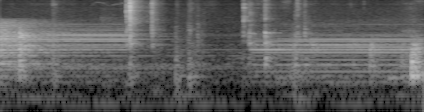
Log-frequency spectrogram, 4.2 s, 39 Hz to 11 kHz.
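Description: Ibanez ARZ200 electric guitar: a chord decaying, a few light clicks of pick and fingers on the strings, a brief hush about two seconds in, then a soft note ringing quietly.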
